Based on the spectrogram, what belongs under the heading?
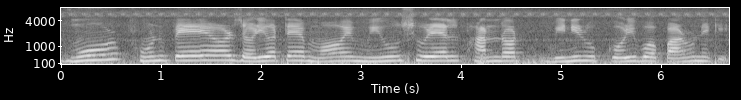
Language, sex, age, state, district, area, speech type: Assamese, female, 45-60, Assam, Sivasagar, rural, read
